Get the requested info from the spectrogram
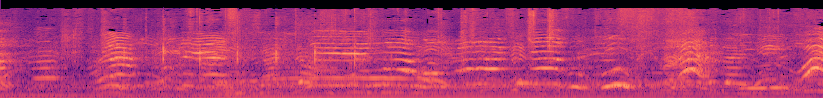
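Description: Children's voices calling and shouting across a ball field, mixed with crowd chatter, over a steady low hum that steps up slightly in pitch about two seconds in.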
